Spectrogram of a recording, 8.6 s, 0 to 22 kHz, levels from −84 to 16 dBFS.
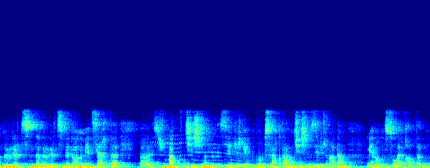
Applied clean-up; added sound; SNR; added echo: neural separator model SepFormer DNS4.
